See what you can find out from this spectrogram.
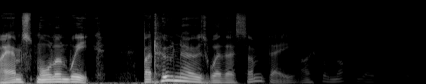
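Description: No technical faults can be heard in this speech recording. The level eases down in a smooth fade out that begins at around one and a half seconds and reaches silence at the very end, with no click or hard edge.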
